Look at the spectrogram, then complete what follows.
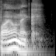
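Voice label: "bionic", British English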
